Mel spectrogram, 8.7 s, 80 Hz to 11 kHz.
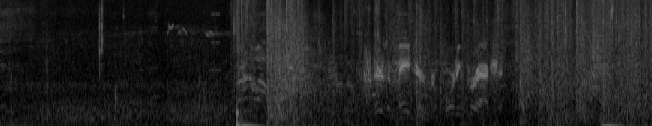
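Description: Bursts of machine-gun and rifle fire from a Company of Heroes 2 battle, with a sharp loud volley early on and another near the end, lighter shots scattered between and a voice talking throughout.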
